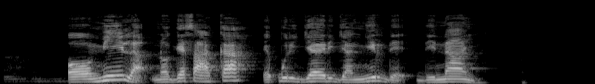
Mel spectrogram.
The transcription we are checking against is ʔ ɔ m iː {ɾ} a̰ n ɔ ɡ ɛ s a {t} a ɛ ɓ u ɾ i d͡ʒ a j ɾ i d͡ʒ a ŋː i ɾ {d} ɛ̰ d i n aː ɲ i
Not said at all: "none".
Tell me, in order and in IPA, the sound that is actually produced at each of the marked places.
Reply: l, k, d

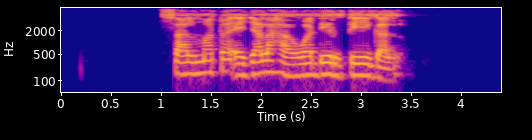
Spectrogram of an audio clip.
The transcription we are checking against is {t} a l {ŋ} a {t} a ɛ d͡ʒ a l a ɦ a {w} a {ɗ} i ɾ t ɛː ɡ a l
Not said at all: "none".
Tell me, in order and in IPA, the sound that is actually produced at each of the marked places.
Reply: s, m, t, w, d

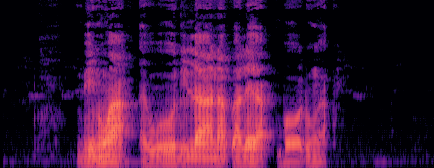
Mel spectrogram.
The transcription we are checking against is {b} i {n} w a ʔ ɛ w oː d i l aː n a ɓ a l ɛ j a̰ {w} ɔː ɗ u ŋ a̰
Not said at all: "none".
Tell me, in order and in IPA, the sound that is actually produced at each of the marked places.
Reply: b, n, b

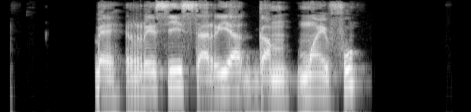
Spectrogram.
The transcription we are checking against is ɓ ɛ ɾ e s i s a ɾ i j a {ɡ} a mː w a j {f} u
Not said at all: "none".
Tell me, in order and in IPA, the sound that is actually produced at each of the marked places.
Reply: ɡ, f

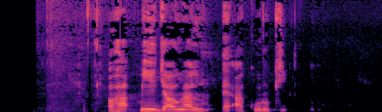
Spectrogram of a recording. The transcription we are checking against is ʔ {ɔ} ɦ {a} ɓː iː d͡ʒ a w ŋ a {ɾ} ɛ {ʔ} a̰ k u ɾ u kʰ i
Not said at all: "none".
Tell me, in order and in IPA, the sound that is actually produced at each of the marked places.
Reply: ɔ, a, l, ʔ

